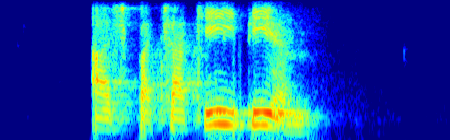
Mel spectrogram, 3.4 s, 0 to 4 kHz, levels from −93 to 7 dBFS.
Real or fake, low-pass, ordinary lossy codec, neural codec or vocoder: real; 3.6 kHz; Opus, 16 kbps; none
